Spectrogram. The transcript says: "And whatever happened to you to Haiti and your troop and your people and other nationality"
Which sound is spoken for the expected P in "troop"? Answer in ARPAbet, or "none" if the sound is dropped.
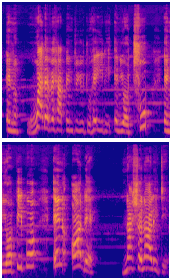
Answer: P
